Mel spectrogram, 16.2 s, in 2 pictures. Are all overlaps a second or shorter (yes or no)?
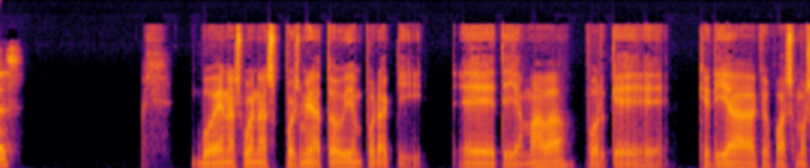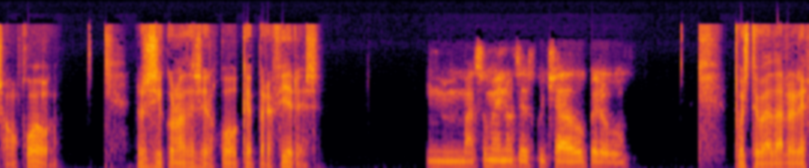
yes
